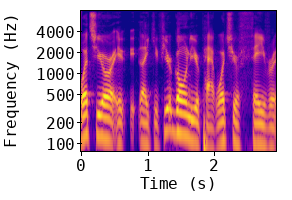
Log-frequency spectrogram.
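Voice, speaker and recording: With a Newfoundland accent, a man speaks at a fairly quick pace using lively intonation. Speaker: podcast host. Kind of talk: casual chat.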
